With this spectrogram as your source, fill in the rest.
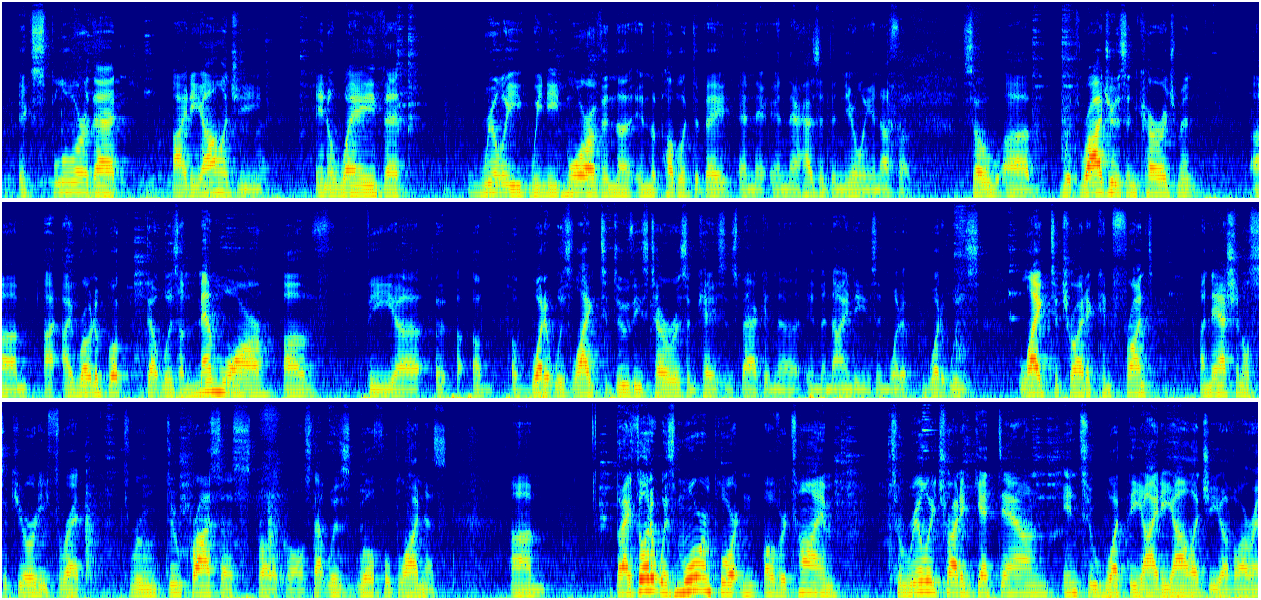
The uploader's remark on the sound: remarks at TNC's board dinner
